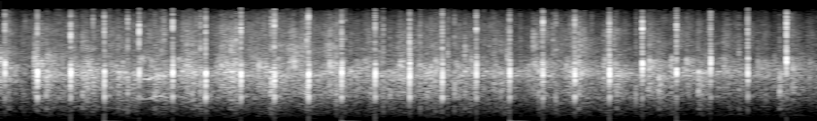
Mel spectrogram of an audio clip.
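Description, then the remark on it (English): An audience at the Welcome Genome Campus applauds a panel steadily, a dense wash of many hands clapping at once with sharp individual claps popping out, sustained at an even level for several seconds without talk. “Please give everyone a round of applause.”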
